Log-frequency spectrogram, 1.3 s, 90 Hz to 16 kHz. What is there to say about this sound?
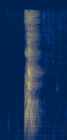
Dog Woofing Single 2
Jack Russell Dog trying to bite something.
